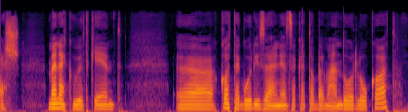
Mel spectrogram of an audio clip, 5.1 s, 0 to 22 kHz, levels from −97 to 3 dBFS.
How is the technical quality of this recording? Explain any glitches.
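The recording has a gap between stream segments, twice, at 1.77 s and 3.77 s. The timestamps of adjacent 2-second segments leave about 5 ms uncovered, and the player fills it with silence, so the speech breaks with a brief, hard-edged dropout. Nothing is lost.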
